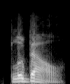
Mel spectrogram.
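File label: "bluebell", American English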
